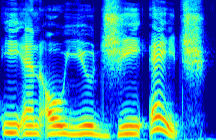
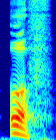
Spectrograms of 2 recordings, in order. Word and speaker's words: enough: So for example, E-N-O-U-G-H, enough. That nuff is not pronounced in the same way that H-O-U-S-E is pronounced. That's O-U-O-U. But H-O-U-S-E is pronounced house, and E-N-O-U-G-H is pronounced oof, enough.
